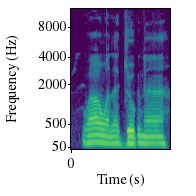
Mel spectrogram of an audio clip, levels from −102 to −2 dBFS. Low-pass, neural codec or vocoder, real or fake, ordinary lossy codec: none; none; real; none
